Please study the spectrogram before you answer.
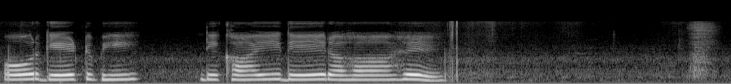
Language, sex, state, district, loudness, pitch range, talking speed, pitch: Hindi, female, Rajasthan, Jaipur, -14 LUFS, 215-230 Hz, 55 wpm, 225 Hz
